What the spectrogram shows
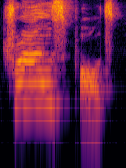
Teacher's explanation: the energy applied in the course of pronouncing the first syllable will be higher than the energy applied as we pronounce the second syllable. That is why the stress is on the first syllable.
